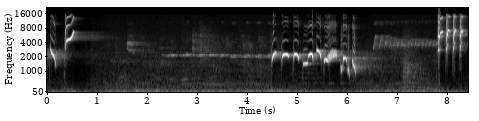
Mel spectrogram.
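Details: [1, 'White-rumped shama singing with tail-flicking, used to stir rival shamas into contest singing: a sharp rising whistle, a long steady whistled tone, then a burst of rapid looping whistled notes and high metallic chips at the end.']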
